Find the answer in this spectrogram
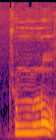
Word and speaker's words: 종로: 종로 역시 리을이지만 니은으로 발음이 나고 있습니다.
